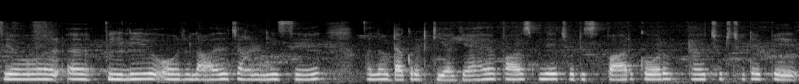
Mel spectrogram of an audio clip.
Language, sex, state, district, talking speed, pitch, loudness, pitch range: Hindi, female, Punjab, Kapurthala, 140 wpm, 240 Hz, -14 LUFS, 230-245 Hz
